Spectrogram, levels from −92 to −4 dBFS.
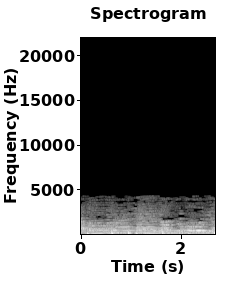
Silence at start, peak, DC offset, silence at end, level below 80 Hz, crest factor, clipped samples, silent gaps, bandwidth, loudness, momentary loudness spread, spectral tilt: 0 s; -2 dBFS; under 0.1%; 0 s; -28 dBFS; 14 dB; under 0.1%; none; 4.4 kHz; -18 LUFS; 4 LU; -13 dB/octave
